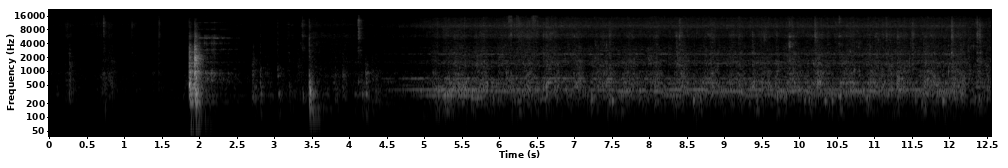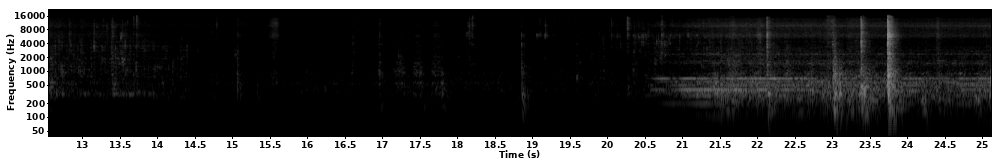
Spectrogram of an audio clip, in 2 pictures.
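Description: Tricity Bendix AW1053 front-loading washing machine in its pre-wash, running with water in the drum in two steady spells of about eight seconds, with a pause between them. There is a sharp click about two seconds in.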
